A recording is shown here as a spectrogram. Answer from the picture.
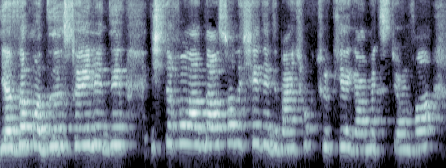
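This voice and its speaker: Heard with audible room echo, a woman speaks at an extremely high pitch. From Turkey. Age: 30s. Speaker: education consultant; guest. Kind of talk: interview. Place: home room. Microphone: webcam.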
